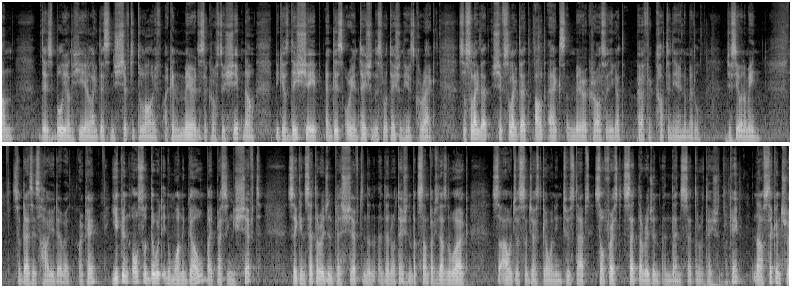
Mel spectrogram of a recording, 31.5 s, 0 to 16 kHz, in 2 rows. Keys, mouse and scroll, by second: 2.3 shift+click, 5.7 shift+click, 8.5 click, 9.7 shift+click, 10.6 alt+x, 11.5 click, 13.5 click, 14.2 shift+2, 15.1-16.6 middle drag, 17.0 middle click, 17.3 middle drag, 17.7 middle click, 25.5-26.1 middle drag, 26.4 middle click, 30.2 a, 30.4 x, 30.6 click.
